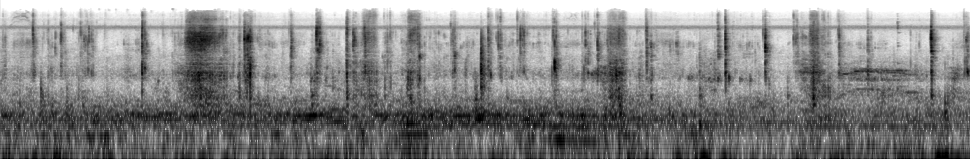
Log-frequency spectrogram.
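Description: Close-up mouth sounds of people eating chicken in sour soup with rice: chewing and lip smacks with many small clicks. A louder half-second noise comes about three seconds in.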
